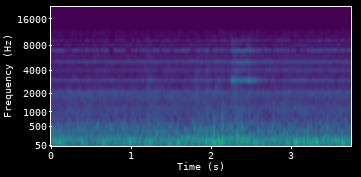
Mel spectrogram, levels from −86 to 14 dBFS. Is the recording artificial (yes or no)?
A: yes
